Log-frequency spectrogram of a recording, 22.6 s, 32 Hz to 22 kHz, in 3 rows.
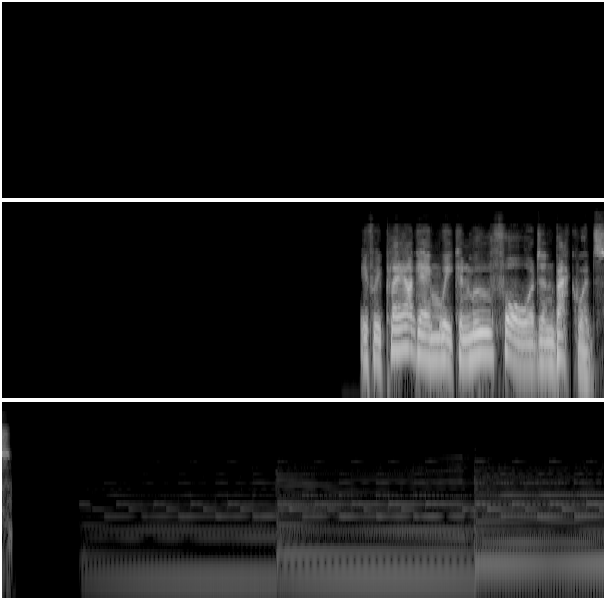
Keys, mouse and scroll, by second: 0.2 click, 3.5 click, 5.0 click, 6.2 ctrl+v, 8.5 click, 10.8-12.2 scroll down 4, 12.3 click, 13.0-16.9 drag.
